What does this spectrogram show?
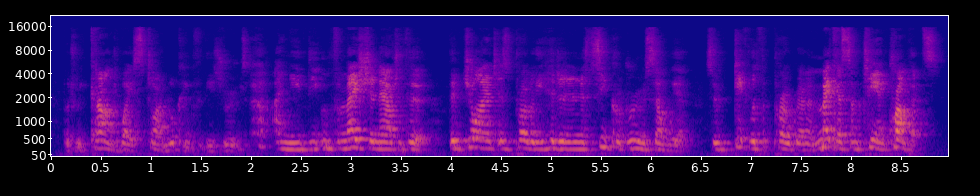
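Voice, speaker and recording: A woman voicing a scheming, smooth-talking man who is bossy and sly, recorded in a roomy space at some distance from the mic. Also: high voice, voice pushed up, close to an everyday voice. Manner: sly, wheedling.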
